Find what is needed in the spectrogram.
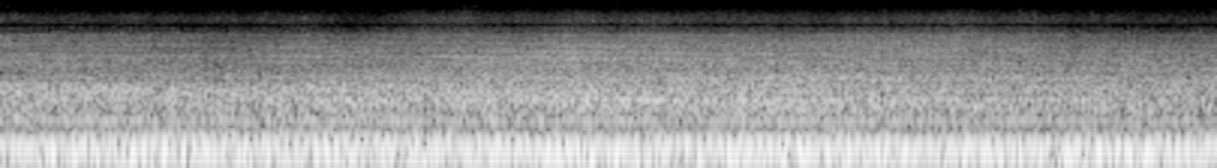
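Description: Older New Holland combine harvester running steadily while cutting wheat: a constant engine and threshing drone with a steady low hum.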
